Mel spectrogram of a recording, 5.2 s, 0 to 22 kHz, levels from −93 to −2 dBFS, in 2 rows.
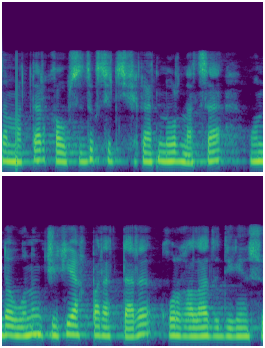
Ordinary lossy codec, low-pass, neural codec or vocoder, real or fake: none; none; none; real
